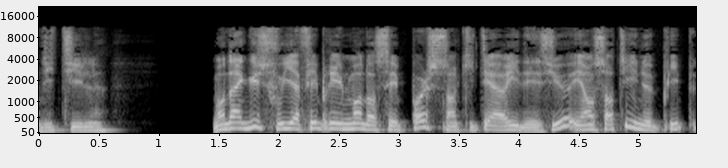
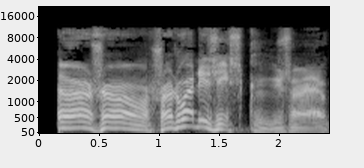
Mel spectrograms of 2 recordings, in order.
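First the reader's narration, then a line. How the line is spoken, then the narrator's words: Grumbling voice. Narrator (French): grogna une voix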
